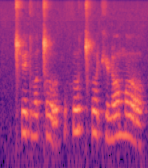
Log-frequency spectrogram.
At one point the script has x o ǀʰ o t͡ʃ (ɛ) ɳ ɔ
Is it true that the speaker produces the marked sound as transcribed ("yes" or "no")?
no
